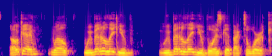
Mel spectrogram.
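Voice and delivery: ordinary delivery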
